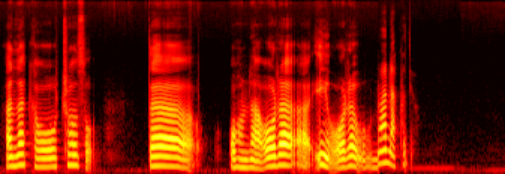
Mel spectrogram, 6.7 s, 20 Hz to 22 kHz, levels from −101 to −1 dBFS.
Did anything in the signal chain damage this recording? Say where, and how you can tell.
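Yes. From 5.04 to 6.14 s the speech suddenly turns high and hurried, running at 1.37 times normal speed and lifted about five semitones, then drops back. This section at the wrong speed likely came from playback or editing at a mismatched clock rate.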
